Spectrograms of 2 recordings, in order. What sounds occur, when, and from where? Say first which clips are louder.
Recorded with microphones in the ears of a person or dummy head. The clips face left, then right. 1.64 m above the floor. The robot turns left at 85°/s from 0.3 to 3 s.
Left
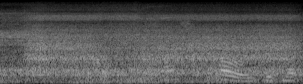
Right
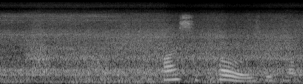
1.6 s a woman speaking: right 4 dB; 85° right; by 3.0 s 160° left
